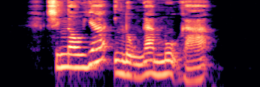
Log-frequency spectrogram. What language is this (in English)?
Atayal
